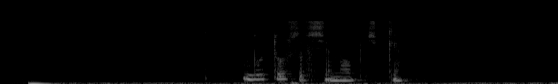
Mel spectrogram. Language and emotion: Russian, neutral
